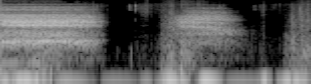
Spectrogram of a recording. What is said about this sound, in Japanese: 息を吸って、吐いて、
